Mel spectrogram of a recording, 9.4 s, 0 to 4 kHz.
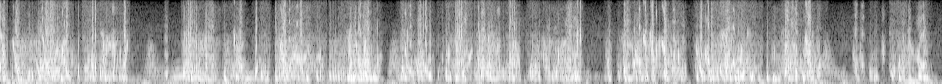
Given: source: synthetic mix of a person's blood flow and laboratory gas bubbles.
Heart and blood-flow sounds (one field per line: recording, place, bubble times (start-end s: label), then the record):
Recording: Doppler ultrasound of blood flow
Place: subclavian vein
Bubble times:
0.00-1.31 s: bubbles
1.64-1.70 s: bubbles
1.81-2.46 s: bubbles
2.52-2.71 s: bubbles
2.75-3.83 s: bubbles
3.96-5.23 s: bubbles
5.26-5.84 s: bubbles
6.03-6.12 s: bubbles
6.16-6.88 s: bubbles
6.92-7.63 s: bubbles
7.66-8.29 s: bubbles
8.53-9.32 s: bubbles
From the record:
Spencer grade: 4 (maximum detectable bubble signal sounding continuously throughout systole and diastole of every cardiac period, and overriding the amplitude of the normal cardiac signals)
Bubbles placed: anywhere in the cardiac cycle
